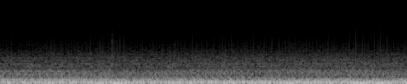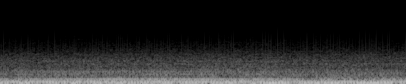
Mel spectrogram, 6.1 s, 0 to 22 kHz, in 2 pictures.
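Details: 2023 Toyota Tacoma SR 4x4 with the four-cylinder engine at 1,801 miles, driven in the dark. A low, steady, even drone sits under the road noise, with no knocks, ticks or whine. The truck is quiet and the engine is running normally.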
